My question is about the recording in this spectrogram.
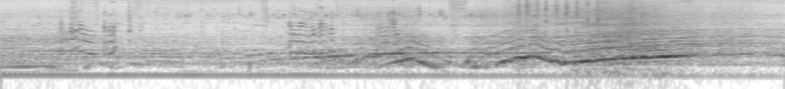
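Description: Turbocharged engine running in the bay, its pitch rising and falling a few times about halfway through as it is revved, over a steady low hum.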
